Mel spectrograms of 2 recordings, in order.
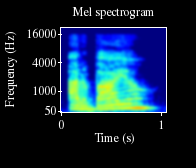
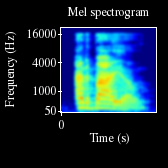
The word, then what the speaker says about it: Adebayo: And in addition to that, Quincy, Adebayo, I never can say his name right. – Adebayo? – Adebayo, thank you.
